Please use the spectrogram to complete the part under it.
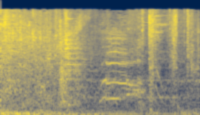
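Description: A heavy gun fires with loud booming blasts.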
